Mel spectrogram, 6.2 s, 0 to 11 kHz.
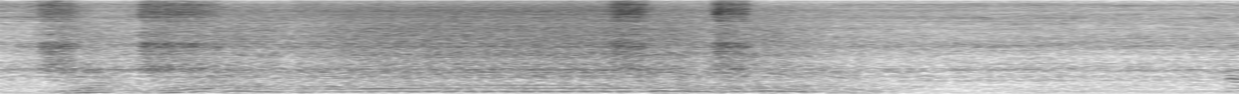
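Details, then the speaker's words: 1966 car, carbureted, after fixing stuck-open float needle that overflowed bowl and caused sputtering and dying: settles into an even, steady idle after a brief rev, no stumble, hunting or smoke; healthy idle. "turn into idle fine no smoke"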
